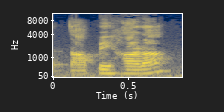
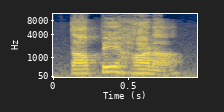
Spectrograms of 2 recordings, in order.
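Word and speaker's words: Tapejara: safe from a circle next we have the tapehara well it means the old being it is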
